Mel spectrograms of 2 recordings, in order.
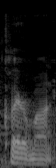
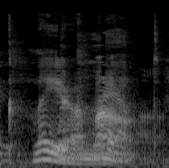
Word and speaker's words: Clermont: the Clermont the clam it's multiple syllables it's not just two you can't just make Clermont it's not the Clermont it's the Claire around yeah that's it um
